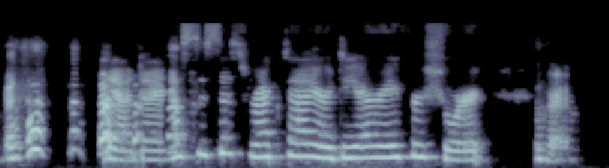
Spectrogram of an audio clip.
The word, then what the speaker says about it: diastasis recti: it I think I say it wrong yeah diastasis recti or Dr for short okay yeah so to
